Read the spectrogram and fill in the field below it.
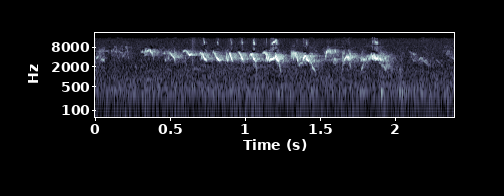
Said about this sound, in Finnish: jokainen Ivalon eteläpuolella joskus käynyt suomalainen on kuullut Peipon laulavan ja kuulee sen myös tänäkin vuonna, haluaa tai ei. Ja onhan se hienoa tietää, mikä lintu huhtikuussa suorastaan karjuen toivottaa kevään saapuen.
